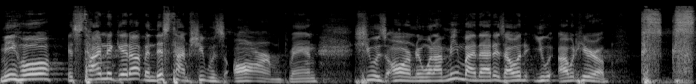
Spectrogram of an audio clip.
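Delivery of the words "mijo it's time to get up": normal talking voice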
